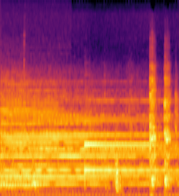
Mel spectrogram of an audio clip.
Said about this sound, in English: And so we watch him, protected by the dark, as he climbs up on the roof of the schoolhouse and climbs inside the belfry. In doing so, he nudges the bell, so it gives just the slightest of a ring.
